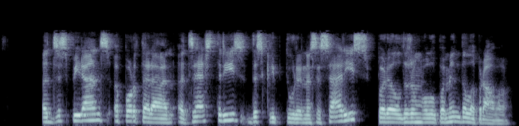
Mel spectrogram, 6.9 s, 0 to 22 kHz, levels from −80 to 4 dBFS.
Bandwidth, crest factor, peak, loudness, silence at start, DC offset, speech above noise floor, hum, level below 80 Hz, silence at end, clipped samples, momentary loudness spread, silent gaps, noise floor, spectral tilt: 8.4 kHz; 14 dB; -2 dBFS; -15 LUFS; 0.55 s; under 0.1%; 51 dB; none; -54 dBFS; 0.15 s; under 0.1%; 6 LU; none; -66 dBFS; -3.5 dB/octave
